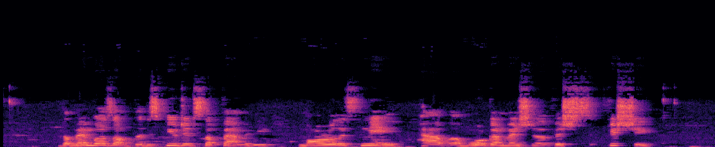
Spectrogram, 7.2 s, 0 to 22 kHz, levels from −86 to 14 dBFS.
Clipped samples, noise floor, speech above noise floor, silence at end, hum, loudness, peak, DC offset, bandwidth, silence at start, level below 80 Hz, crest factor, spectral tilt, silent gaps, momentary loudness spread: under 0.1%; -40 dBFS; 27 dB; 0.2 s; none; -13 LUFS; 0 dBFS; under 0.1%; 9.8 kHz; 0.1 s; -58 dBFS; 14 dB; -2 dB/octave; none; 9 LU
